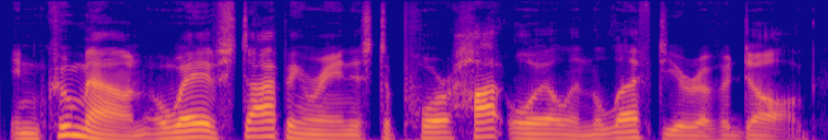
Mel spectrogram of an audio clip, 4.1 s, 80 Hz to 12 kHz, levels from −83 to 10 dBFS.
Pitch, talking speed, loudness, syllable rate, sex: 125 Hz, 275 wpm, -18 LUFS, 5.2 syllables/s, male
